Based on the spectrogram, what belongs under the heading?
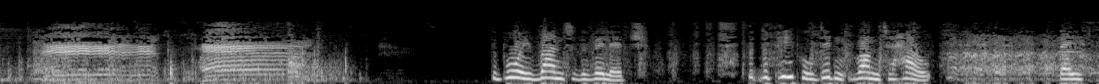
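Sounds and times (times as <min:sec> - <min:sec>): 
sheep bleating: 0:00.4 - 0:03.2, 0:03.8 - 0:04.1
speech: 0:05.0 - 0:06.5, 0:07.5 - 0:09.5, 0:10.6 - 0:10.9
laughter: 0:06.6 - 0:10.9.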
